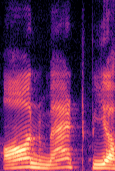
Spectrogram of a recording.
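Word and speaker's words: onomatopoeia: Next देखिए ऑन मैट पिया। ऑन मैट पिया या ऑन मैट पोया। तो यहां पे आप इसका प्रोनाउंसिएशन पढ़ेंगे।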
